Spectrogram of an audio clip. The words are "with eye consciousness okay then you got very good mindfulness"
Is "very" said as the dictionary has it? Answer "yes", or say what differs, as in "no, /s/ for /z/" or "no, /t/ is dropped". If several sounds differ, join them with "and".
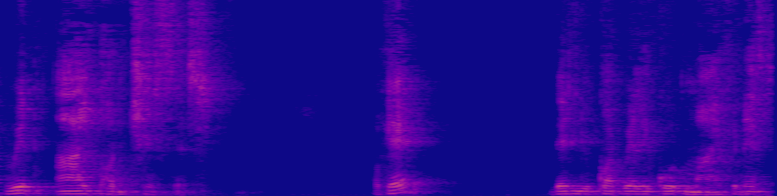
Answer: no, /l/ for /ɹ/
